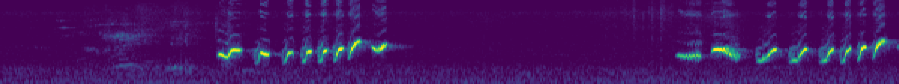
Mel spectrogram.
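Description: White-rumped shama (murai batu) calling: two short phrases of quick rising notes, each run speeding up and climbing higher in pitch, about three seconds apart.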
